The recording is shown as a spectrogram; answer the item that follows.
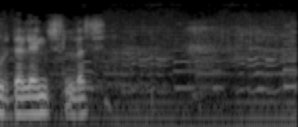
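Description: A man's voice breaks off under a second in, and soft, steady held tones of Indian string music, a sitar-style drone, come in behind it.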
